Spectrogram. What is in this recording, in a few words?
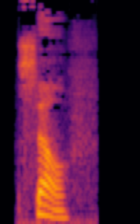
"self", english spelling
